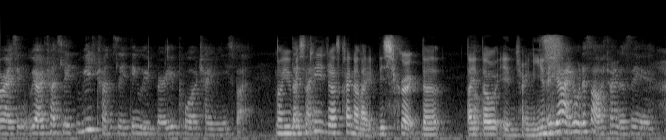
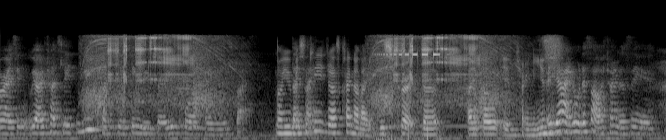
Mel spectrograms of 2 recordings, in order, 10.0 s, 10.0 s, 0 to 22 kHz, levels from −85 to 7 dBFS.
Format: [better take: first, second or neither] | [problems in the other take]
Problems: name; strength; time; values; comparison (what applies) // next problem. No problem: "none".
first | background sound (Alarm + Tools); as loud as the speech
